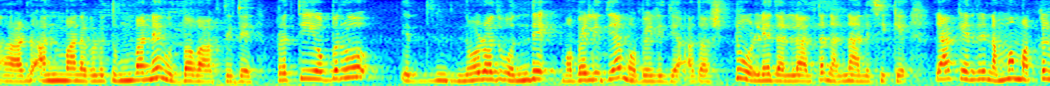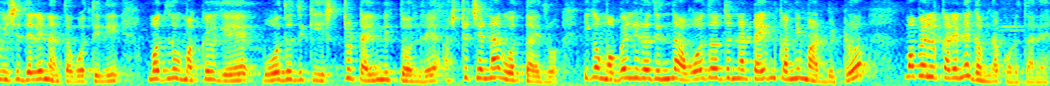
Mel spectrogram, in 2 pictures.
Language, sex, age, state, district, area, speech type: Kannada, female, 45-60, Karnataka, Bangalore Rural, rural, spontaneous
